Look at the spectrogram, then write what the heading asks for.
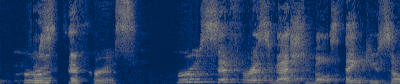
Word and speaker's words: cruciferous: How do you pronounce it again? Cruciferous. Cruciferous.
